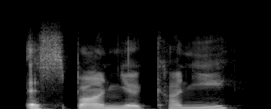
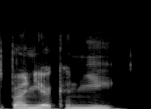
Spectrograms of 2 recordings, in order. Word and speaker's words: España Cañí: España Cañí. Is that how it's pronounced? – How's it spelled? – I mean, each N and each word has a tilde above it. So I assume because that's why pronunciation. I think it's España Cañí. Or has an I has a dash over it, so it'd be Kenya.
